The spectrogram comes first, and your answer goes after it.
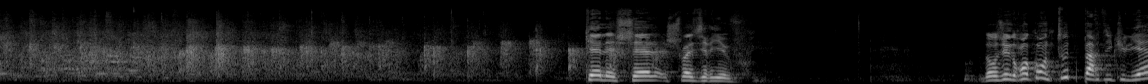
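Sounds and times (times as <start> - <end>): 
audience applause: 0.0 - 6.3
speech: 5.9 - 7.5, 9.8 - 11.4.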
